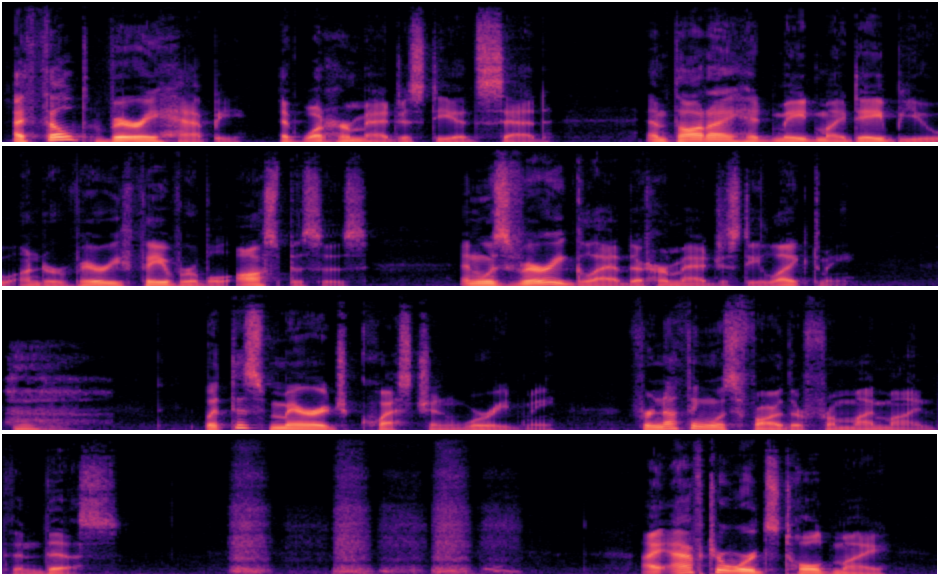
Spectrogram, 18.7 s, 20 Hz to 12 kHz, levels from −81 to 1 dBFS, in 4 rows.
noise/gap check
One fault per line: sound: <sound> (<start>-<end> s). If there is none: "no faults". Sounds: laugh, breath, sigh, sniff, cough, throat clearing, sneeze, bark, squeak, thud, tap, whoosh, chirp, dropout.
sound: sigh (9.3-9.9 s)
sound: breath (15.1-16.7 s)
